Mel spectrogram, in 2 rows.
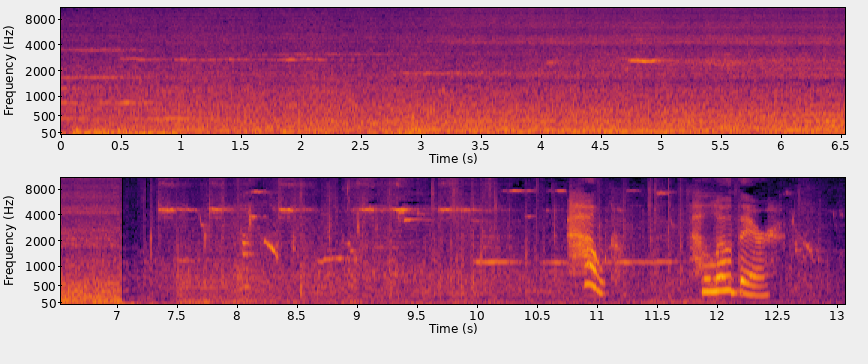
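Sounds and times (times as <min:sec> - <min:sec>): birds chirping: 0:07.2 - 0:13.0.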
